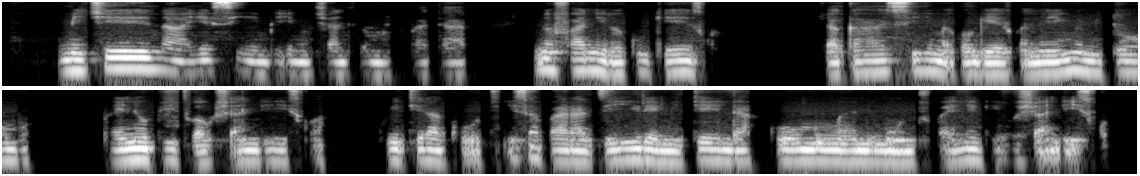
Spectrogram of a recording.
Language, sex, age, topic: Ndau, male, 18-24, health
